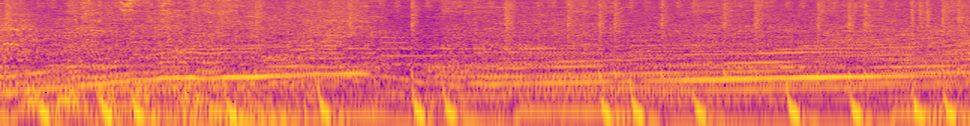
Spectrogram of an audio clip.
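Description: Intro music with a steady electronic beat under a race-car engine sound effect revving up. The engine pitch climbs, drops about two and a half seconds in as if shifting gear, then climbs again.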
